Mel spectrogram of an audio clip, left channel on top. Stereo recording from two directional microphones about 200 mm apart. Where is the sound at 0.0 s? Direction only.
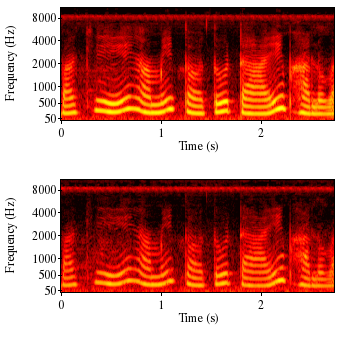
25° left (ahead or behind).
